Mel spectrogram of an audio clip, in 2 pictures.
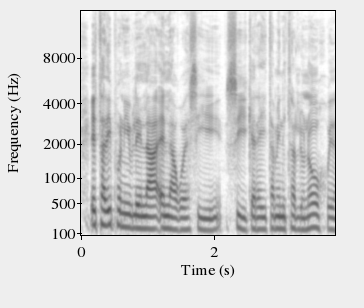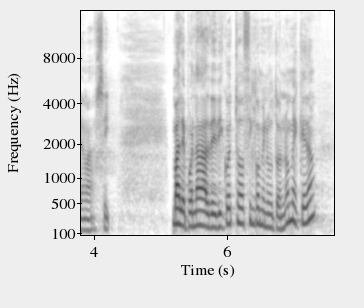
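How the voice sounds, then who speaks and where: The speech moves at a fairly quick pace with ordinary pitch variation. The recording is very clean, with a silent background. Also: woman, fairly low pitch for a woman. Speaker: workplace safety researcher. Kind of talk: panel talk. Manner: fast.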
